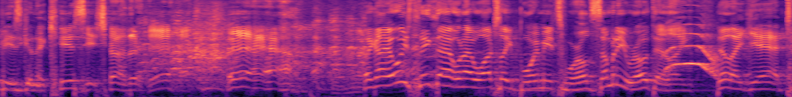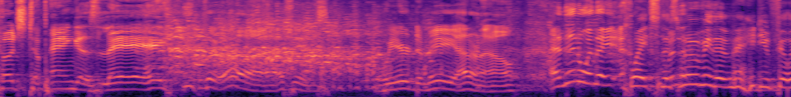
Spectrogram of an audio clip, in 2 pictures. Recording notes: Live from the Helium Comedy Club in Philadelphia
